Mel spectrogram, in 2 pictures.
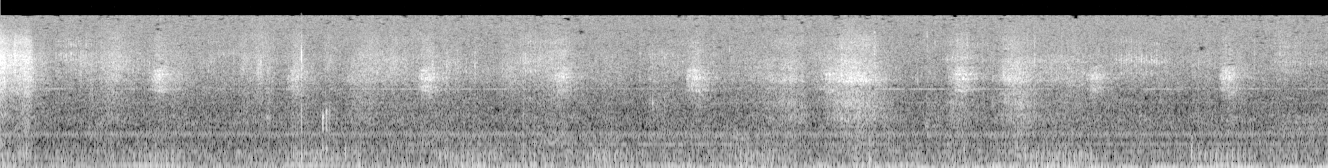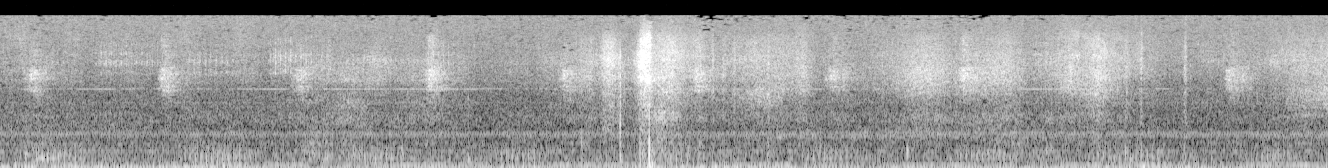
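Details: Domestic male cat purring indoors while snuggling with its owner, restless and not fully settled; steady low rumbling purr throughout with soft rustling and faint fabric noises above it.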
